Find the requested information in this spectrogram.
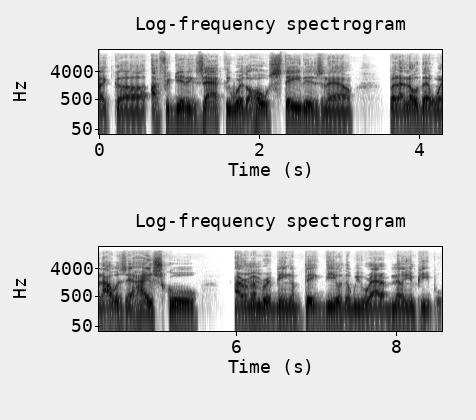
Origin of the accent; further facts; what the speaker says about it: New York, United States; as a New Yorker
